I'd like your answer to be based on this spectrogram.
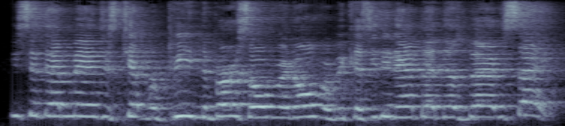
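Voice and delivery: rising into a full excited preach; fired up. Real, not acted. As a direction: tell it like you're lighting up the room. Fired-up retelling continues.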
